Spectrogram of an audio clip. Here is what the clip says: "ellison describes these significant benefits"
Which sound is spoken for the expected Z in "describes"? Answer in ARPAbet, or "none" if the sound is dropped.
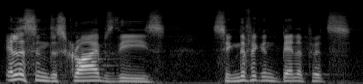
Z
